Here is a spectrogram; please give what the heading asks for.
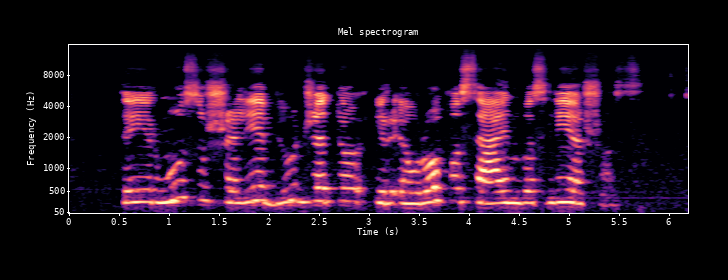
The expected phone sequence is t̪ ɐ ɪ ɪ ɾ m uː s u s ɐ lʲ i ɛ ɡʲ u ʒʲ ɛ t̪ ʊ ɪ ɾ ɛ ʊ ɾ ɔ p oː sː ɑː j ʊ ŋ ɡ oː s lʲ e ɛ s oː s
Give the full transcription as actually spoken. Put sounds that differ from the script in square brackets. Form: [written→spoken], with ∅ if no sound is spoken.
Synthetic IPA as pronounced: t̪ ɐ ɪ ɪ ɾ m uː s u [s→ʃ] ɐ lʲ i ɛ [ɡʲ→bʲ] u [ʒʲ→d͡ʒʲ] ɛ t̪ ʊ ɪ ɾ ɛ ʊ ɾ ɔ p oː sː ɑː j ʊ ŋ ɡ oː s lʲ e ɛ [s→ʃ] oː s

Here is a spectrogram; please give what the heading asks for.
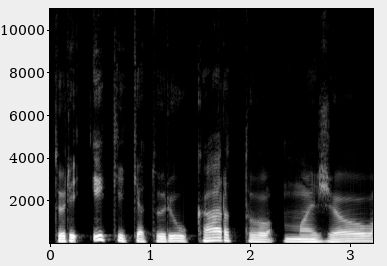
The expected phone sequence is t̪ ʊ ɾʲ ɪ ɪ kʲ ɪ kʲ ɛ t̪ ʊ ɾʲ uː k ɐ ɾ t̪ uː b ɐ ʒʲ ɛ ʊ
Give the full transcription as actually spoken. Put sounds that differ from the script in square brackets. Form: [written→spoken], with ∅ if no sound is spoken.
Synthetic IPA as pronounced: t̪ ʊ ɾʲ ɪ ɪ kʲ ɪ kʲ ɛ t̪ ʊ ɾʲ uː k ɐ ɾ t̪ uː [b→m] ɐ ʒʲ ɛ ʊ

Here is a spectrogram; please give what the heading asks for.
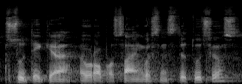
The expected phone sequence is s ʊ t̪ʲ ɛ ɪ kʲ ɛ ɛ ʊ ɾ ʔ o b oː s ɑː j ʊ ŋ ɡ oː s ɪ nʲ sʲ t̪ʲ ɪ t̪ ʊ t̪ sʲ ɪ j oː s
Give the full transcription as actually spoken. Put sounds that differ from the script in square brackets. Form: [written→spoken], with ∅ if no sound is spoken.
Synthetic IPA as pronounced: s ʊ t̪ʲ ɛ ɪ kʲ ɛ ɛ ʊ ɾ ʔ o [b→p] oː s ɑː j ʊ ŋ ɡ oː s ɪ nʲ sʲ t̪ʲ ɪ t̪ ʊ t̪ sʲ ɪ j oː s

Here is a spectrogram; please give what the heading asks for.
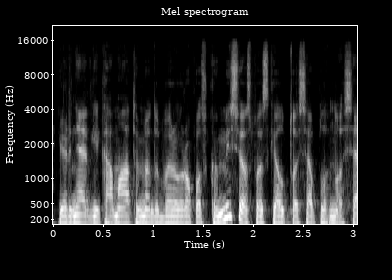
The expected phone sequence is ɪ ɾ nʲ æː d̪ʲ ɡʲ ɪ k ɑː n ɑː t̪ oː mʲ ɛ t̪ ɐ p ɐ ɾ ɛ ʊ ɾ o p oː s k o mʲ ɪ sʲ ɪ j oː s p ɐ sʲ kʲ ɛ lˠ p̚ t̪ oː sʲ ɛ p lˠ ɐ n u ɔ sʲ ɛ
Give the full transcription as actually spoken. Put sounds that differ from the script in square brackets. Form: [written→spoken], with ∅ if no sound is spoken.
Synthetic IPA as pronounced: ɪ ɾ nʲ æː d̪ʲ ɡʲ ɪ k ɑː [n→m] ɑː t̪ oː mʲ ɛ [t̪→d̪] ɐ [p→b] ɐ ɾ ɛ ʊ ɾ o p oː s k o mʲ ɪ sʲ ɪ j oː s p ɐ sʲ kʲ ɛ lˠ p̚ t̪ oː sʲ ɛ p lˠ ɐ n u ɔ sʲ ɛ

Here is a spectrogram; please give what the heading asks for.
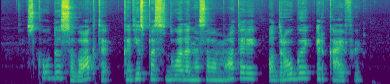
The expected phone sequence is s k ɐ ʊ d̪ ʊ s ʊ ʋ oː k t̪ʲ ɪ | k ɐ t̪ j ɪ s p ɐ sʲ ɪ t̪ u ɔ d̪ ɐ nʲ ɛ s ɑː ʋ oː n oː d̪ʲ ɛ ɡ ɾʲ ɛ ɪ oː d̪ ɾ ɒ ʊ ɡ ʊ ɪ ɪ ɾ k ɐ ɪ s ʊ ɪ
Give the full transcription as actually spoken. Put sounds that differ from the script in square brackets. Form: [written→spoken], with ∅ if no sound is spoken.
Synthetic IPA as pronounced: s k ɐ ʊ d̪ ʊ s ʊ ʋ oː k t̪ʲ ɪ | k ɐ t̪ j ɪ s p ɐ sʲ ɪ [t̪→d̪] u ɔ d̪ ɐ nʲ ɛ s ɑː ʋ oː [n→m] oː [d̪ʲ→t̪ʲ] ɛ [ɡ→∅] ɾʲ ɛ ɪ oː d̪ ɾ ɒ ʊ ɡ ʊ ɪ ɪ ɾ k ɐ ɪ [s→f] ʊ ɪ

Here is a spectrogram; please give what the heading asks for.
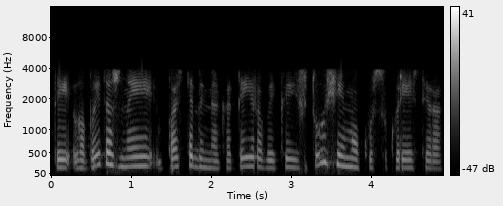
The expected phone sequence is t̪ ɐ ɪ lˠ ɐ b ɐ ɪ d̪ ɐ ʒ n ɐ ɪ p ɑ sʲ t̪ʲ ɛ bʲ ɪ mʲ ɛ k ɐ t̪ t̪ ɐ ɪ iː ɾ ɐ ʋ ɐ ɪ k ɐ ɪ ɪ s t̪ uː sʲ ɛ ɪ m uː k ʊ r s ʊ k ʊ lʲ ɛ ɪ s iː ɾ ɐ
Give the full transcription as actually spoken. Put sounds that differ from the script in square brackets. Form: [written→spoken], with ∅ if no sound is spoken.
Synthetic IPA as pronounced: t̪ ɐ ɪ lˠ ɐ b ɐ ɪ d̪ ɐ ʒ n ɐ ɪ p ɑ sʲ t̪ʲ ɛ bʲ ɪ mʲ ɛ k ɐ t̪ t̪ ɐ ɪ iː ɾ ɐ ʋ ɐ ɪ k ɐ ɪ ɪ [s→ʃ] t̪ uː [sʲ→ʃʲ] ɛ ɪ m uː k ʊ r s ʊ k ʊ [lʲ→ɾʲ] ɛ ɪ s iː ɾ ɐ

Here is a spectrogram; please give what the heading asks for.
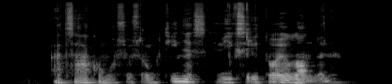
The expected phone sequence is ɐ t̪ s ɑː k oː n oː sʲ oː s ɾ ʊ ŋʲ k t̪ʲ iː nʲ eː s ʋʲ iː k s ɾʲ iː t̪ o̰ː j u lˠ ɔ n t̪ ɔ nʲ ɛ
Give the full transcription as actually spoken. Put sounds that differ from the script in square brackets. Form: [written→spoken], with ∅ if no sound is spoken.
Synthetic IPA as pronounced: ɐ t̪ s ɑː k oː [n→m] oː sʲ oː s ɾ ʊ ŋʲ k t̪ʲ iː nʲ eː s ʋʲ iː k s ɾʲ iː t̪ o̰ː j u lˠ ɔ n [t̪→d̪] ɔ nʲ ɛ

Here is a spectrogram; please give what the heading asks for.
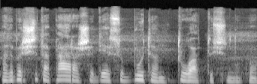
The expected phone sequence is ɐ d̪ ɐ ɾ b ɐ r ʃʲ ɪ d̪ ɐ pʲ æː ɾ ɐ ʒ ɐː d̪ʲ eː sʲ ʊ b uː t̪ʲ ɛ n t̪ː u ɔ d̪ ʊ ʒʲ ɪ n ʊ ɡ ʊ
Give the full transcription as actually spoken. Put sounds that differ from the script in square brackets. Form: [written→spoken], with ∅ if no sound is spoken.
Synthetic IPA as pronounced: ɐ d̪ ɐ [ɾ→∅] b ɐ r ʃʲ ɪ [d̪→t̪] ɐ pʲ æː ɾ ɐ [ʒ→ʃ] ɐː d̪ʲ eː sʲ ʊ b uː t̪ʲ ɛ n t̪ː u ɔ [d̪→t̪] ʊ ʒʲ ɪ n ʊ ɡ ʊ

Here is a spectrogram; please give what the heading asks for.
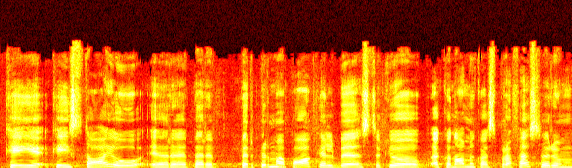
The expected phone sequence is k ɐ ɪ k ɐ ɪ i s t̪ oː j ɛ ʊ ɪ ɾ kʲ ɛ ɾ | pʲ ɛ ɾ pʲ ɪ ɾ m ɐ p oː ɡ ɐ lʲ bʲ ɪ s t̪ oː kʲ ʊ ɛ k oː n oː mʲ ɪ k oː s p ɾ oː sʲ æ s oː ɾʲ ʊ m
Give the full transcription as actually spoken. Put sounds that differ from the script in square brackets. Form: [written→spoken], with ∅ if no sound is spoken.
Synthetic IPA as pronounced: k ɐ ɪ k ɐ ɪ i s t̪ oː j ɛ ʊ ɪ ɾ [kʲ→pʲ] ɛ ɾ | pʲ ɛ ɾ pʲ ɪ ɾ m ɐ p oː [ɡ→k] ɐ lʲ bʲ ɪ s t̪ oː kʲ ʊ ɛ k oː n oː mʲ ɪ k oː s p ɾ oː [sʲ→fʲ] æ s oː ɾʲ ʊ m

